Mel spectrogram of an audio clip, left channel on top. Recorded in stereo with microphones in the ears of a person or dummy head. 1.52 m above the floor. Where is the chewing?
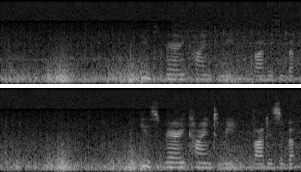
I don't hear chewing.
